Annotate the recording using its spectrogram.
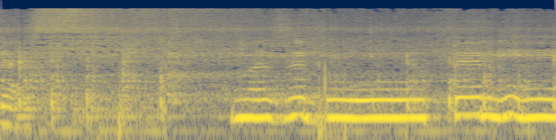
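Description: Wooden spoon stirring and scraping chicken masala in a clay pot, with a light sizzle of frying. About two seconds in, a woman starts humming a devotional psalm tune in long held notes, louder than the stirring.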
